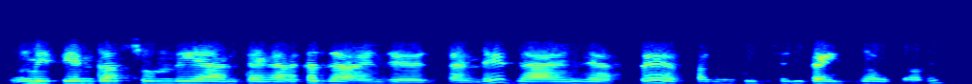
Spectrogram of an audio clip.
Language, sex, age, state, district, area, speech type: Telugu, female, 30-45, Telangana, Peddapalli, rural, conversation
